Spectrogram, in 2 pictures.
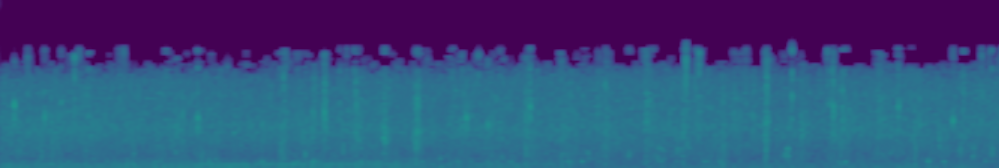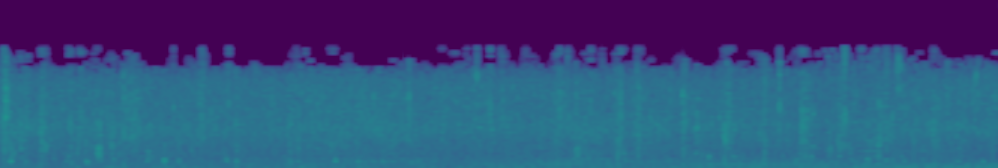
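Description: Footsteps splash quickly on wet stone.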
